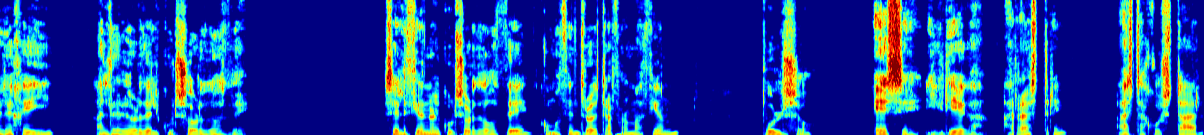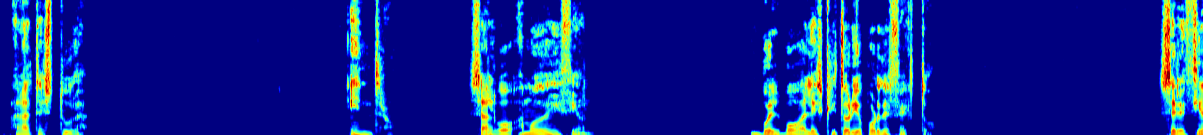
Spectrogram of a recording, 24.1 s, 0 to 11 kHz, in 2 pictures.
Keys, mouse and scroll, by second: 3.4-10.1 right drag, 10.1 s, 19.7 Tab.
